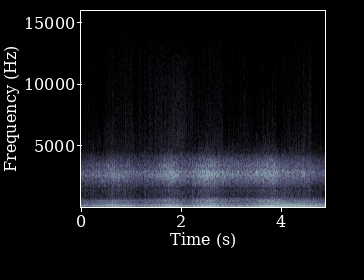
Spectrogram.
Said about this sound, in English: You see, Commander, the torpedo plane will be catapulted off that track over there. Yeah. In some of our tests, she's gone as far as 100 miles. Oh, keep your eye on her. She's due to let go right now.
